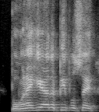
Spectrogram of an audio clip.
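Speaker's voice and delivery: usual speaking voice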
